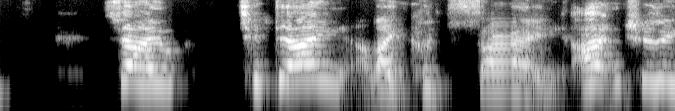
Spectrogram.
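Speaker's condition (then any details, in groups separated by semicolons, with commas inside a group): Cerebral palsy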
